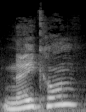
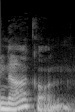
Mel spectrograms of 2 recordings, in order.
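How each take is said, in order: First: The first vowel sounds like 'ay'. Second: The first vowel sounds like 'ah'. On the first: "I reckon that needs a Y" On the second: "the Australian way to, to pronounce it"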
